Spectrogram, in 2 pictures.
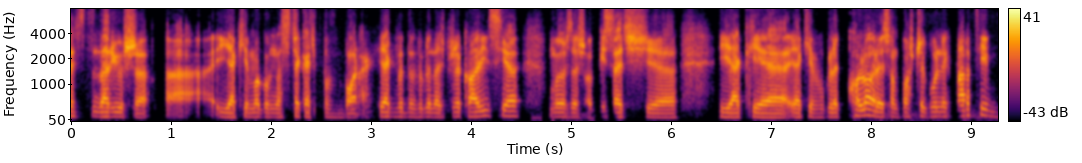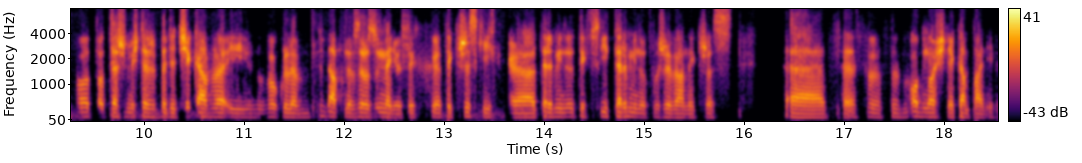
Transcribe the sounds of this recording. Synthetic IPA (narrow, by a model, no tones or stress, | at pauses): ɛst̪sɛnaɾjuʂɛ̰ | jakʲɛmɔɡɔ̃w̃nast͡ʂɛkat͡ɕpɔvɘbɔɾa̰xjaɡ̚bɛnd̪ɔ̃w̃vɘɡlɔnd̪at͡ɕpʂɛkɔalʲit̪sʲjɛmɔʐɛʂt̪ɛʂɔ̰pʲisat͡ɕ | jakʲʰɛjʔa̰kʲɛvɔɡulɛkʰɔlɔɾɘsɔ̃w̃pɔʂt͡ʂɛɡulnɘxpaɾt̪ʲjibɔt̪ɔt̪ɛʂmɘɕlɛʐɛbɛɲd͡ʑɛt͡ɕɛkavɛʔivɔɡulɛvɘd̪at̪nɛvzɾɔzumʲjeɲut̪ɘxt̪ɘxfʂɘst̪̚kʲixt̪ɛɾmʲint̪ɘxfʂɘskʲixt̪ɛɾmʲinufuʐɘvanɘxpʂɛs | vvvɔd̪nɔɕɲɛkampaɲjḭ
